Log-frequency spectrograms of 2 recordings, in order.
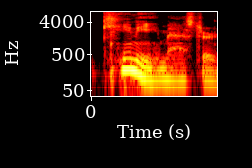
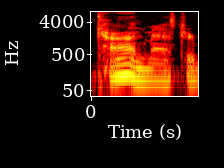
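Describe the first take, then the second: First: The first part sounds like 'Kenny'. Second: The first part sounds like 'Kind'. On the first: This is how the name is actually pronounced. The speaker calls it right. "It's called Kenny Master" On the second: This is how the name looks from its spelling. The speaker calls it wrong. "I thought it was Kind Master"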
